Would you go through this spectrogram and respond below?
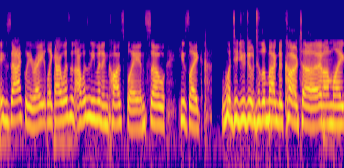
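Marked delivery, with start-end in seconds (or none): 4.4-6.1 terrible, bad put-on French accent. Retelling what a man asked them at a panel, in a terrible fake French accent. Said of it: "terrible attempt at a French accent".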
